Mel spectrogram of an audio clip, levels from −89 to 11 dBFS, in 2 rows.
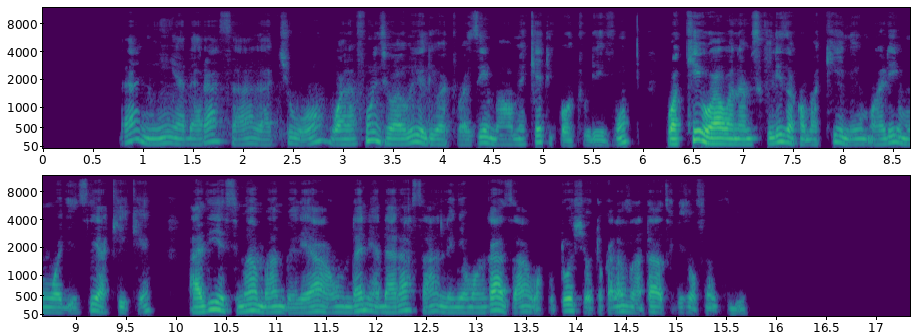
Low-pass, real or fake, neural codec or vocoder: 10.8 kHz; real; none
